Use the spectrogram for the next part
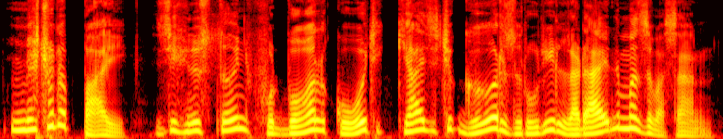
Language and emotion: Kashmiri, disgusted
